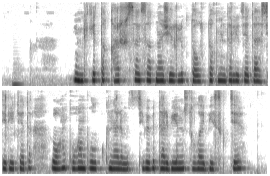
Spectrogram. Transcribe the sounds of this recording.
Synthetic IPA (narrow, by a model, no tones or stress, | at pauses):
me̞mle̞kʲe̞t̪ːɪk̚qʰɑɾʒə̥sɑjɑsɑt̪ənɑʒe̞ɾɡʲɪlɪk̚t̪ʰowlˠət̪ːəqmʲe̞nt̪alˠijt̪ʲe̞t̪ɪæse̞ɾe̞t̪e̞d̪ɪ | wo̞ʁɑɴqʰo̞ʁɑmbo̞lˠəp̚kʲʰɪnælɪmɪzse̞be̞bɪt̪ʰæɾbije̞mɪzso̞lˠɑjbe̞sɪ̥kt̪e̞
